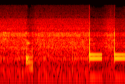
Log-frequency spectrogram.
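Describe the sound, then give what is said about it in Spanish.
A telephone busy signal sounds after a call drops mid-conversation: two short, steady beeps in an even on-off rhythm, loud, over a constant hiss of line noise. “Se colgó en el momento que estábamos hablando”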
